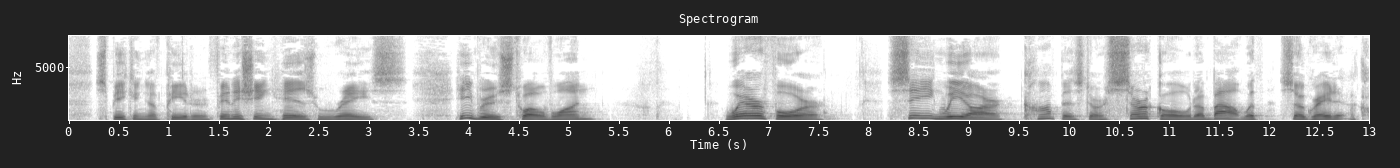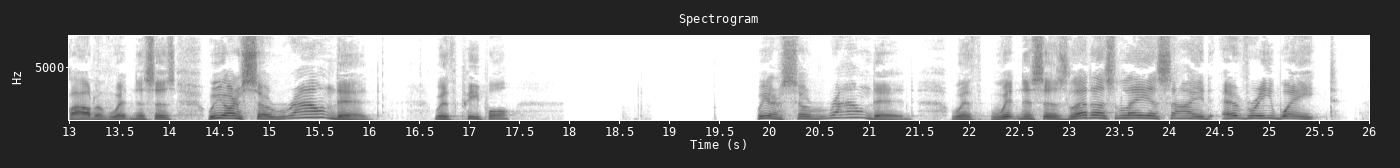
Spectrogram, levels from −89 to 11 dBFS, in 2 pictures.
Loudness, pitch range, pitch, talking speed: -27 LUFS, 130-195 Hz, 150 Hz, 90 wpm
